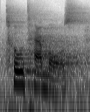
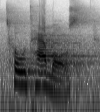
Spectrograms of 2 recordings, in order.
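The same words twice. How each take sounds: The two takes are said the same way.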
